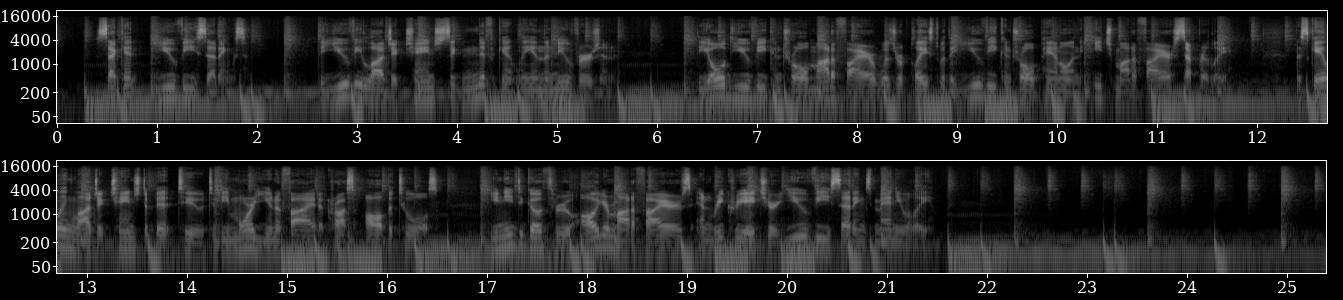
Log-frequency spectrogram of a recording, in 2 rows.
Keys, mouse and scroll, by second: 1.6-2.1 drag, 14.2 click, 14.9-16.0 drag, 16.2 click, 19.1 click, 19.5 click, 24.8 click.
